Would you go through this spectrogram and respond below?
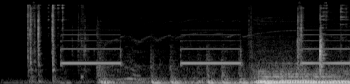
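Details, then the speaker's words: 2000 Jeep Cherokee XJ struggling to start in the mornings, worse after standing a few days: warning chime as the starter grinds about two seconds before firing and settling; owner suspects failing fuel pump losing pressure, hard starting. "My 2000 Jeep XJ had started to struggle to start in the mornings. This was especially noticeable if the Jeep had been standing for a few days. Listen to this video as the Jeep fumbles before it starts."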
